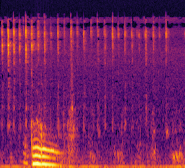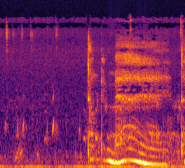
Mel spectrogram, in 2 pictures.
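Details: Two five-month-old male pet guinea pigs, brothers Fluffy and Cocoa, fighting indoors; a short harmonic squeal wavers in pitch, then after soft rustling patter a longer, louder squeal rises and falls near the end.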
